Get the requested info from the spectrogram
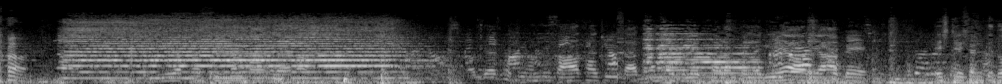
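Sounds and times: train horn blast: 0:00.6 - 0:04.5, 0:06.4 - 0:07.8.

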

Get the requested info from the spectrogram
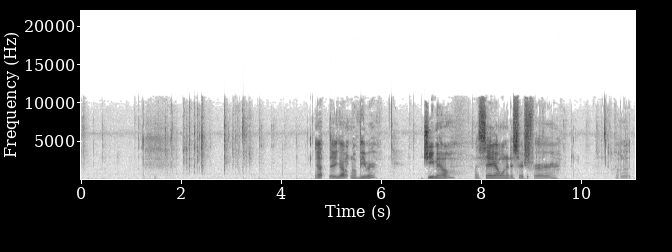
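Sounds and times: computer keyboard typing: 0:00.0 - 0:04.3, 0:07.8 - 0:11.0.

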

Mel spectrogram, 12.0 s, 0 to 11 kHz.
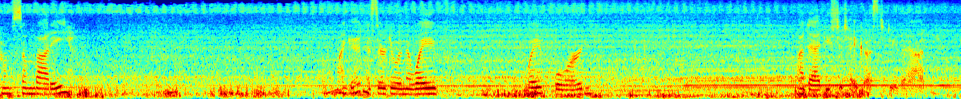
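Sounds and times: motorboat engine running: 0:00.0 - 0:12.0.

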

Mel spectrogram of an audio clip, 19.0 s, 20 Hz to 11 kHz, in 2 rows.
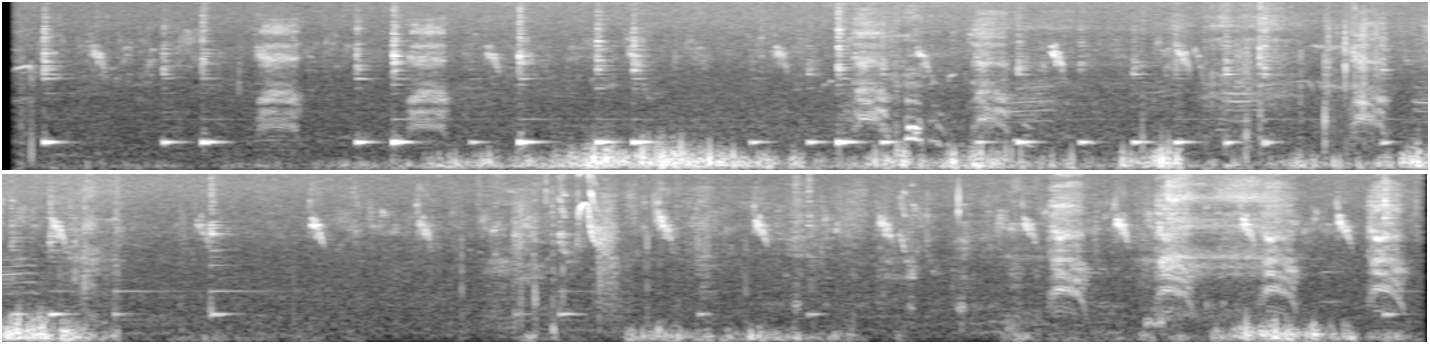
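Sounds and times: camel calf calling: 0:05.4 - 0:10.3.

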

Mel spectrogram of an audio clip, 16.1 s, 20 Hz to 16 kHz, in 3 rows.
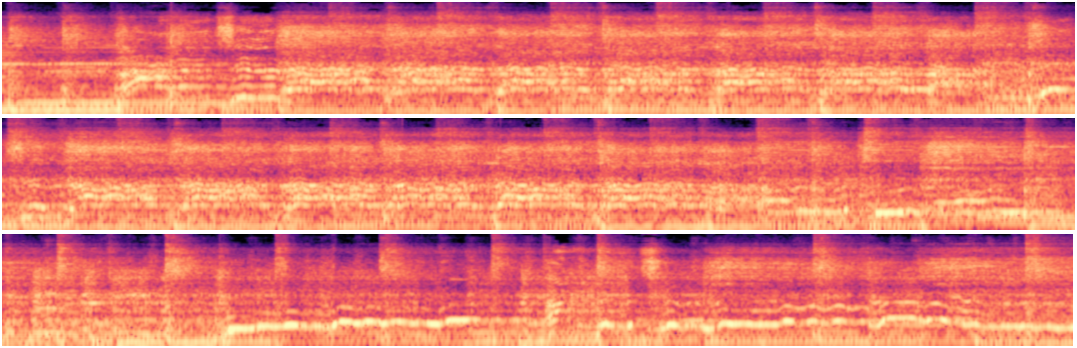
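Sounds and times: bass: 0:00.0 - 0:16.0
drums: 0:00.0 - 0:16.0
electric guitar: 0:00.0 - 0:16.0
women singing together: 0:00.9 - 0:10.6.

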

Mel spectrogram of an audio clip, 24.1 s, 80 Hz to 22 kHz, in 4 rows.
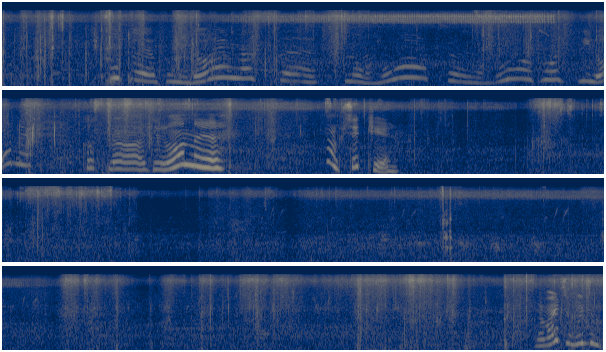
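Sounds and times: dry grass rustling: 0:00.0 - 0:13.4, 0:18.6 - 0:24.0
quiet footsteps: 0:00.0 - 0:16.6, 0:17.9 - 0:24.0.

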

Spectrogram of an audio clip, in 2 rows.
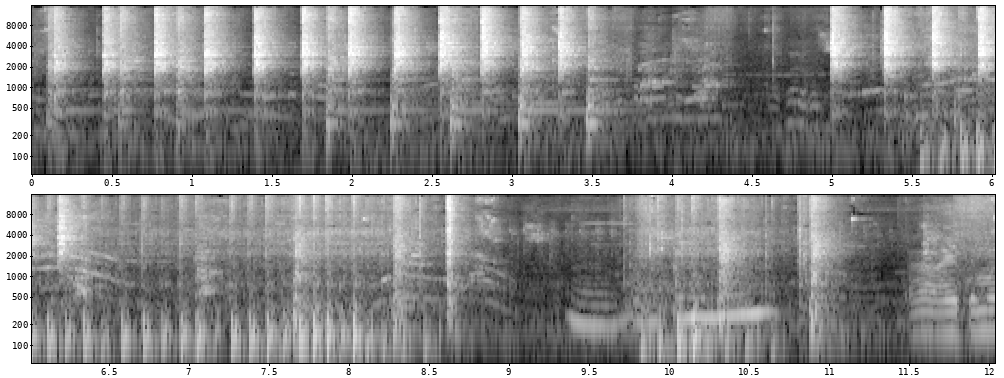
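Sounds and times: motorcycle engine running: 0:05.9 - 0:08.5, 0:09.6 - 0:10.8.

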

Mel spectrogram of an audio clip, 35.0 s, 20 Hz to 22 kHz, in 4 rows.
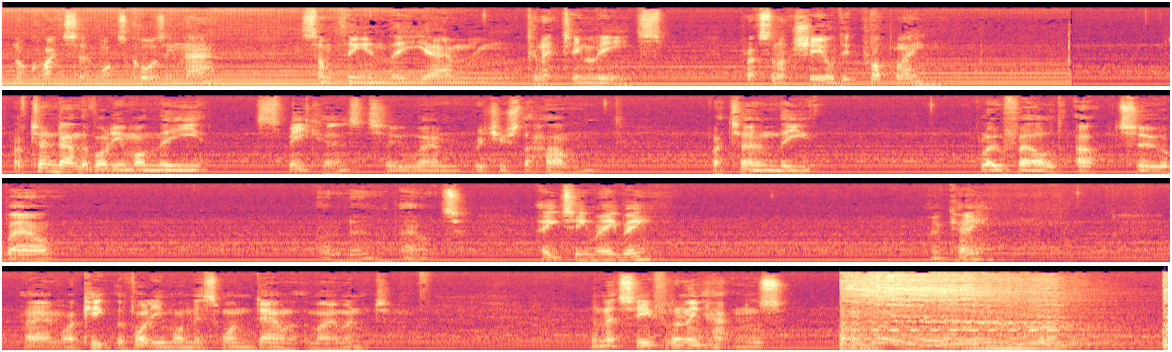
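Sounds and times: electrical hum: 0:00.0 - 0:35.0
bright airy synth pad: 0:32.6 - 0:35.0.

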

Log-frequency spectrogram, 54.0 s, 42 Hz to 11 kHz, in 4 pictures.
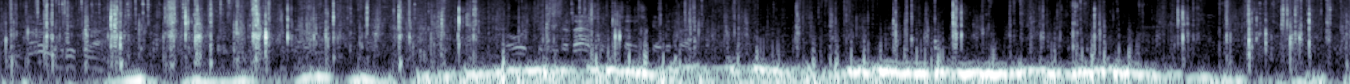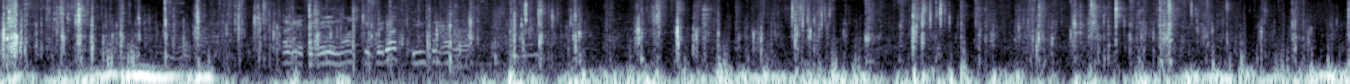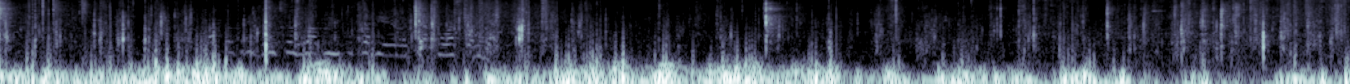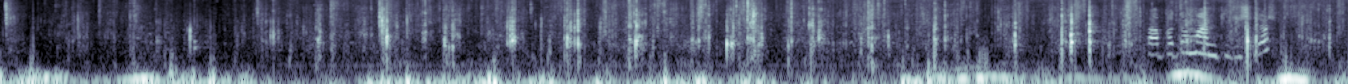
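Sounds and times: horse hooves clip-clopping: 0:00.0 - 0:53.9
low rumble of movement: 0:01.1 - 0:17.4, 0:18.1 - 0:53.9
wind on microphone: 0:01.2 - 0:17.0, 0:18.4 - 0:53.9.

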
